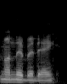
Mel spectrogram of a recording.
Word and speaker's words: Melniboné: anniversary of a little character named Elric of Melniboné. I go Melniboné. Others pronounce it different ways. It's fantasy. It's pronounced Melniboné.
